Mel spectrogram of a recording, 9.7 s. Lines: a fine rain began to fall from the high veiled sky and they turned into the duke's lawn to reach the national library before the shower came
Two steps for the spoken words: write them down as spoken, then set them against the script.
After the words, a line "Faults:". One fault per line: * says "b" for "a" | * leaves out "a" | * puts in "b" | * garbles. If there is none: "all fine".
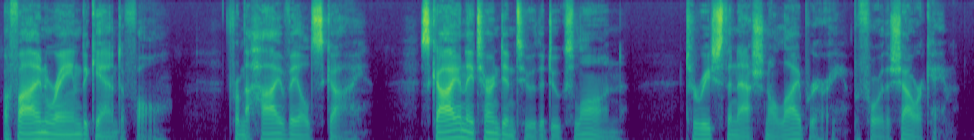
a fine rain began to fall from the high veiled sky sky and they turned into the duke's lawn to reach the national library before the shower came
Faults:
* puts in "sky"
